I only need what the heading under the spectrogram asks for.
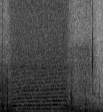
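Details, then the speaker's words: Treadmill running belt stomp test with machine running, belt held with foot: steady whirring drive with thin squeal as the front roller keeps slipping, indicating belt too loose; fix is increasing tension by moving the roller back. "you can hear when it stalls you can hear the front roller is still slipping which indicates that the belt is too loose"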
